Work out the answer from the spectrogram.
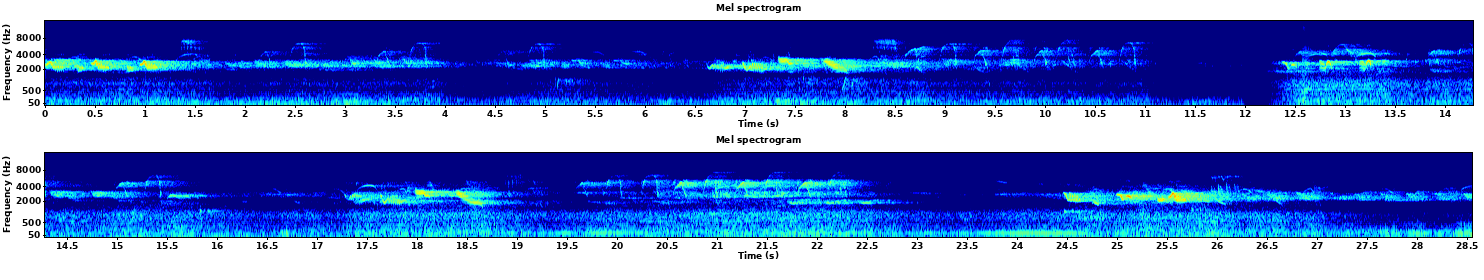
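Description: Birds chirping and singing in repeated trilling phrases a few seconds long, with a brief silence about twelve seconds in.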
